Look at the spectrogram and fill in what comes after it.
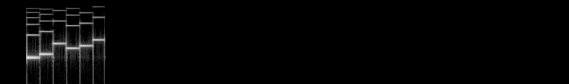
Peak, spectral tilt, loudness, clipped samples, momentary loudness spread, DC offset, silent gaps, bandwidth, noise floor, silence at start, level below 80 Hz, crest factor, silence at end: -2 dBFS; 5.5 dB/octave; -12 LUFS; under 0.1%; 5 LU; under 0.1%; none; 15.5 kHz; under -90 dBFS; 0.25 s; -76 dBFS; 20 dB; 4.65 s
